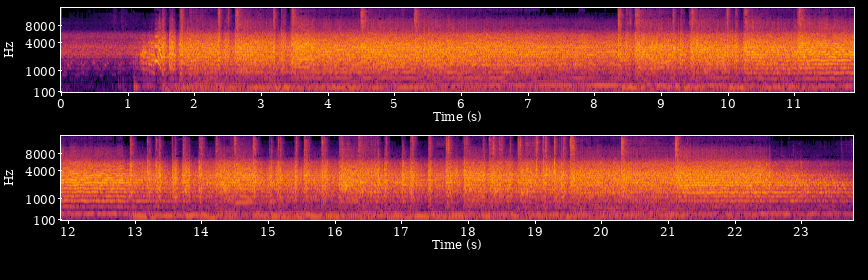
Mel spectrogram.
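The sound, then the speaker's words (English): Electric guitar played through Super Atmod and Noble Screamer pedals along with other effects: thick, distorted, sustained chords with a washy echo, loud and continuous for over twenty seconds after a brief silent start. “So, Super At mod and the Noble Screamer. running through all of those effects sound like this.”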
